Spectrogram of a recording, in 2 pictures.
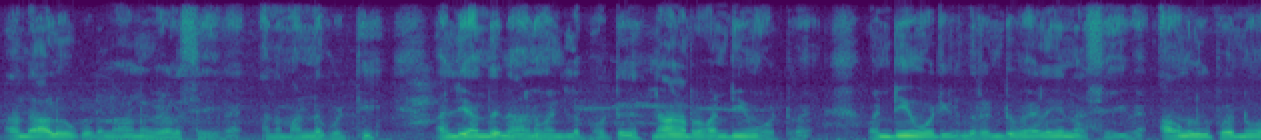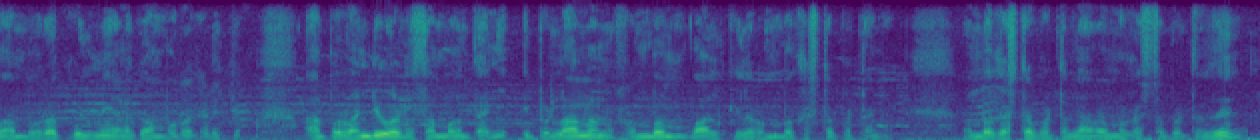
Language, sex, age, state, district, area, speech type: Tamil, male, 60+, Tamil Nadu, Kallakurichi, urban, spontaneous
